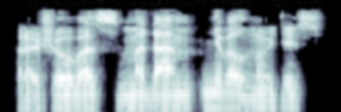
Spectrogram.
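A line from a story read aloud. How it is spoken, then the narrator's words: Flat colorless voice. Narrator (Russian): сказал Хинкль бесцветным голосом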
